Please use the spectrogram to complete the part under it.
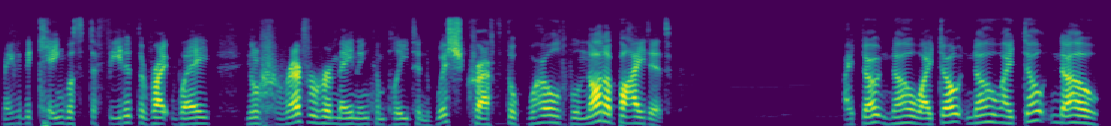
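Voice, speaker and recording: A man voicing an older head housemaiden woman with a slight Scottish accent, soft and pleading, reading a game aloud. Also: a little high, steady tone, moderate pace, no room sound, faint music behind. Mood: sorrowful. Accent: slight Scottish put-on. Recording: dull lo-fi recording.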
